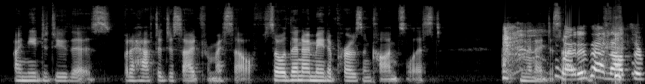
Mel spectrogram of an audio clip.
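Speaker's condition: Cleft palate

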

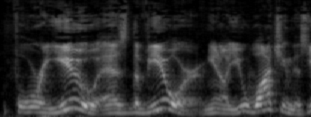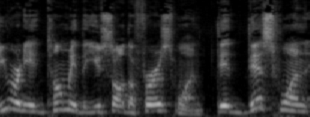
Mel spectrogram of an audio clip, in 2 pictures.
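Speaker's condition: No condition

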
